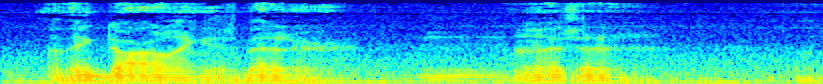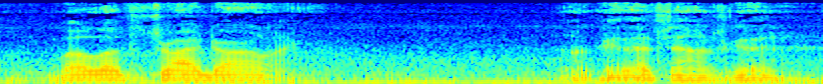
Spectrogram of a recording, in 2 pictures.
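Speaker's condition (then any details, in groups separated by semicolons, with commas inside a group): Parkinson's disease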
